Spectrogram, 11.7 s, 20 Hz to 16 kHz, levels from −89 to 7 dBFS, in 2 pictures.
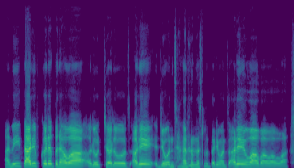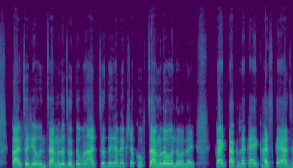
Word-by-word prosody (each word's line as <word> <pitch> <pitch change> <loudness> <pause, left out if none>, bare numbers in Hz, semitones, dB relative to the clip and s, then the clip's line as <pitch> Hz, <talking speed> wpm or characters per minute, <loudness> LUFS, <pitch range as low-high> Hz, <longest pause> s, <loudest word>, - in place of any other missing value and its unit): आणि 235 +5 -4
तारीफ 240 +2 +7
करत 245 -1 0
रहावा 195 -4 +2
रोजच्या 195 +1 -2
रोज. 180 -1 -4
अरे, 220 0 +1
जेवण 200 +4 -3
चांगलं 190 -1 -5
नसलं 240 +7 -8
तरी 195 0 -6
म्हणतो, 180 -1 -7
"अरे, 225 +1 +2
वाह, 205 -3 +2
वाह, 185 -2 -3
वाह, 170 -1 -5
वाह! 170 -1 -8 0.4
कालचं 195 +5 +4
जेवण 235 0 -1
चांगलंच 225 +1 0
होतं, 230 +2 -2
पण 255 - -3
आजचं 265 +7 0
त्याच्यापेक्षा 270 +3 -2
खूप 290 +2 -8
चांगलं 240 +2 +5
बनवलंय, 230 -3 -2 0.4
काय 265 0 +5
टाकलं 220 +4 +2
काय 275 -2 +1
खास 205 0 +1
काय 285 -3 +1
आज?" 220 +6 -3
220 Hz, 170 wpm, -22 LUFS, 195-245 Hz, 0.4 s, तारीफ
